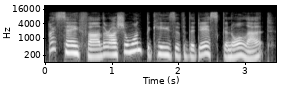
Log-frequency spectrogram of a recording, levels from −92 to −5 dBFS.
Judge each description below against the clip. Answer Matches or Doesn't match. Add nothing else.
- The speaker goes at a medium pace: Doesn't match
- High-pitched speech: Matches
